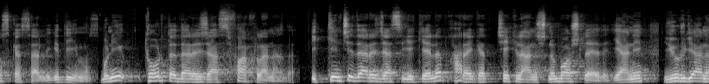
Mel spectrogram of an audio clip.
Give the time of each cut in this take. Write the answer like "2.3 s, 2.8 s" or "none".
3.0 s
